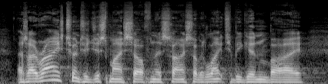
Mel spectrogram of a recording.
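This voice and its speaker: Intonation stays fairly even. The delivery is very fast. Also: man. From Scotland, Glasgow. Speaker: politician. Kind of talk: inaugural parliamentary speech. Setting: parliament chamber. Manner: formal.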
